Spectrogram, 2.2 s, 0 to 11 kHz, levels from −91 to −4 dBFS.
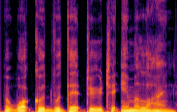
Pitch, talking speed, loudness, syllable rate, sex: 110 Hz, 215 wpm, -15 LUFS, 5.2 syllables/s, male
